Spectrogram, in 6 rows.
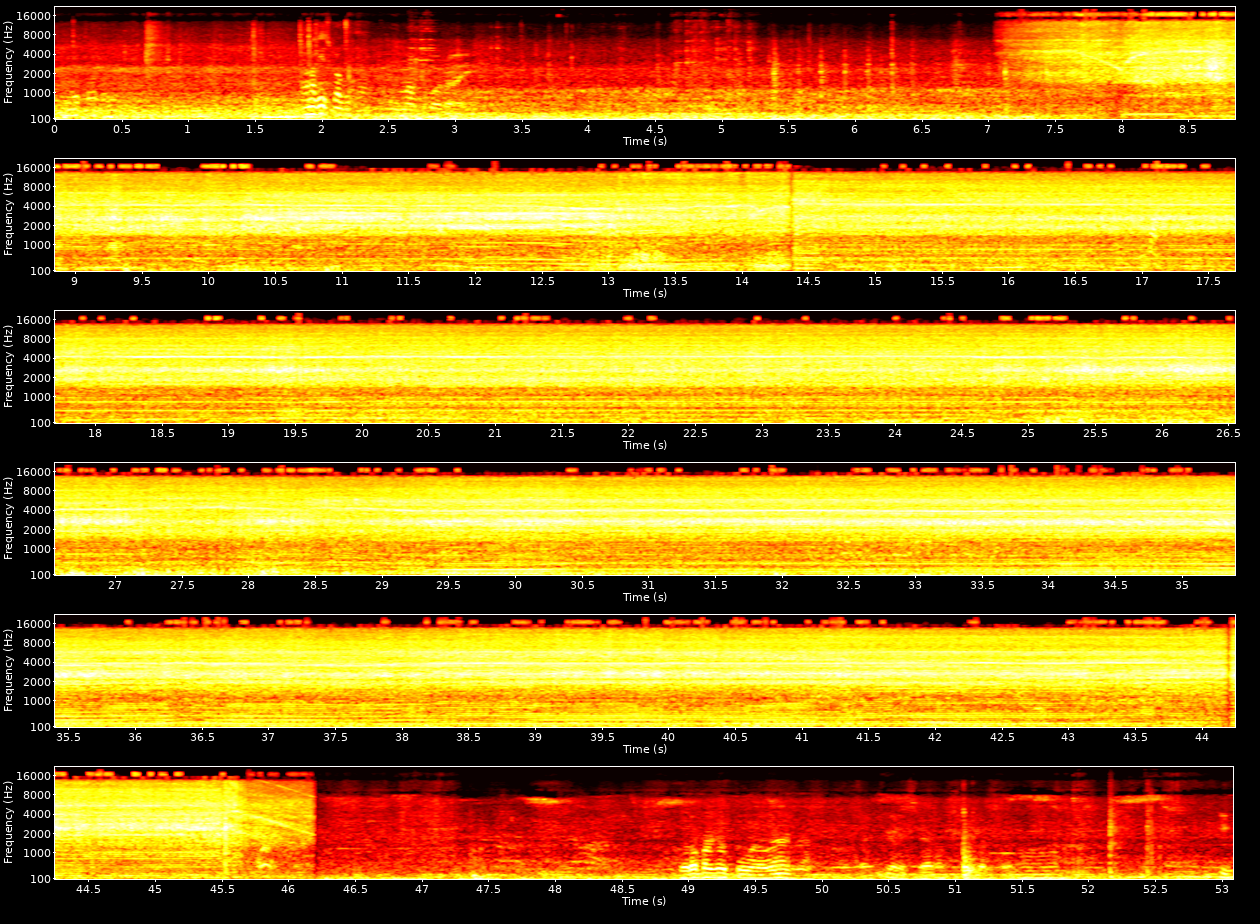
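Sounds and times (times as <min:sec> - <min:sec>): power tool whining: 0:07.0 - 0:46.2.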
